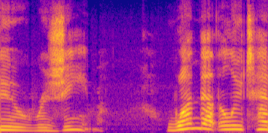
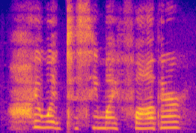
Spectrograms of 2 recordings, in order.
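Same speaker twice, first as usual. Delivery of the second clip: put-on young woman voice; 9 semitones higher than usual.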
